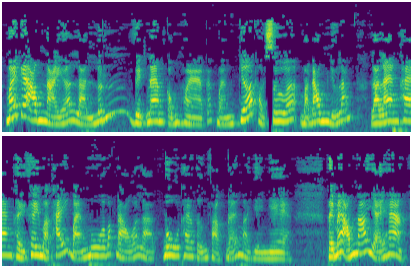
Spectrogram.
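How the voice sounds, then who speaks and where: A woman's voice: a little high, lively intonation, moderate pace, a bit bright. Chatty Southern Vietnamese woman storyteller. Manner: chatty, addresses listeners directly. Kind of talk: spoken ghost story narration.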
